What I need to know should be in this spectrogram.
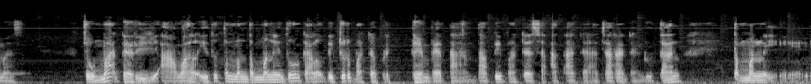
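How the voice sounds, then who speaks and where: A man's voice: fairly low pitch, breathy edge. A man calling in to a radio show, rambling through a ghost story and often addressing the host as "Mas". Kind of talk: casual storytelling on a radio call.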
